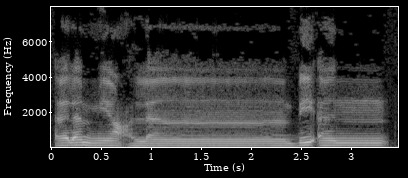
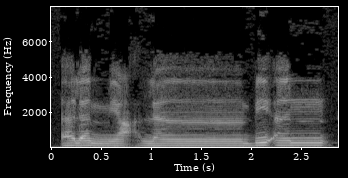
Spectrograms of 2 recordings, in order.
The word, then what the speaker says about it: ألم يعلم بأن: The correct way to say this is ألم يعلم بأن. Okay, ألم يعلم بأن.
